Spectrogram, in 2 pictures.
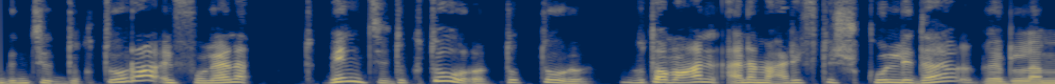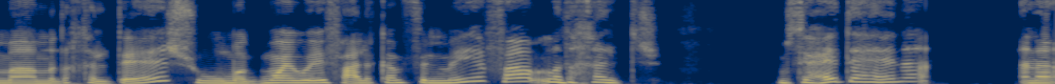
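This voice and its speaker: Rapid, earnest Egyptian woman. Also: fairly high pitch, no room sound, studio quality. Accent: Egyptian Arabic. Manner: earnest, coaxing, addresses the viewer directly. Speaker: self-development host. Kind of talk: direct-to-camera talk.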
